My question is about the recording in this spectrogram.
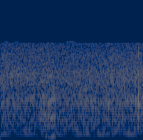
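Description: Steady hiss and a low, faintly pulsing hum from an old tape recording, with no distinct sound over it.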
